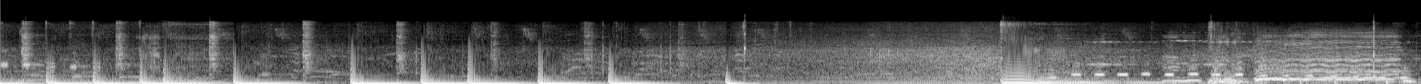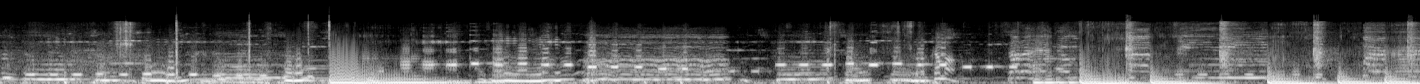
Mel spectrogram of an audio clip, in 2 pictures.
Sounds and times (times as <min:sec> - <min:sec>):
Soundtrack music: 0:00.0 - 0:06.3, 0:10.0 - 0:28.4.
